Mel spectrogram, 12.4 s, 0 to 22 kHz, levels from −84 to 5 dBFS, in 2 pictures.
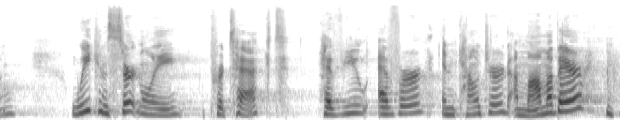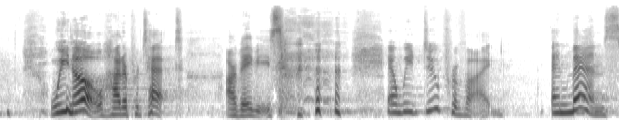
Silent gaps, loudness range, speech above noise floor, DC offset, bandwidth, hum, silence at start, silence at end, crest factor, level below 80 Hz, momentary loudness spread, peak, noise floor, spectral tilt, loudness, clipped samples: none; 8 LU; 35 dB; under 0.1%; 17 kHz; none; 0 s; 0 s; 24 dB; -86 dBFS; 19 LU; -6 dBFS; -62 dBFS; -3 dB/octave; -27 LUFS; under 0.1%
